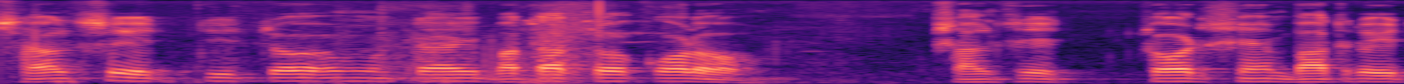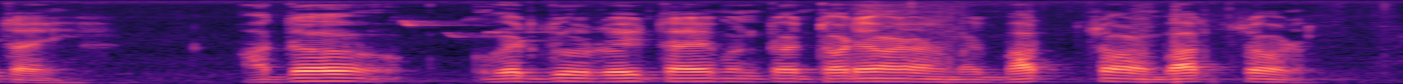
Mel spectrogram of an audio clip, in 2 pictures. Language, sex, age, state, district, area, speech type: Goan Konkani, male, 60+, Goa, Salcete, rural, spontaneous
